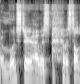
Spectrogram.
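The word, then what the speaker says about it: Münster: family his great-grandfather Clemens vaget uh hailed from monster moonster I was I was told how to pronounce that properly moonster Germany uh came to Indianapolis in 1851 and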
